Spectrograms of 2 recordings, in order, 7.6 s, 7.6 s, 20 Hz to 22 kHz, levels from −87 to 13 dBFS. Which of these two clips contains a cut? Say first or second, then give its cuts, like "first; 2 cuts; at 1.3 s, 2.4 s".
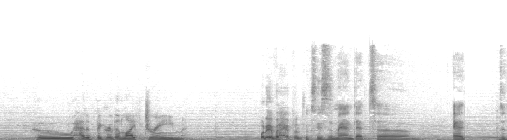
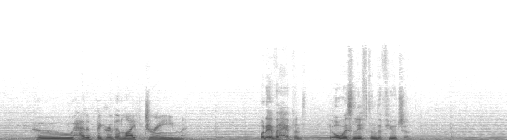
second; 1 cut; at 4.6 s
